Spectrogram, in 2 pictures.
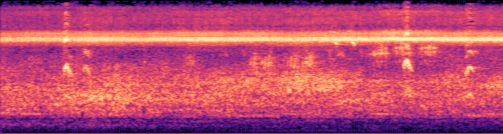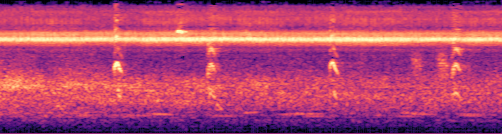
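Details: Savi's warbler giving a continuous high, even reeling buzz that holds unchanged the whole way through, while other birds add short, sharp chirps every second or so against a constant background rush.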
